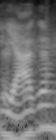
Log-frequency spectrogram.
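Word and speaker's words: Jäger: It's pronounced Yaga, thank you very much.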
